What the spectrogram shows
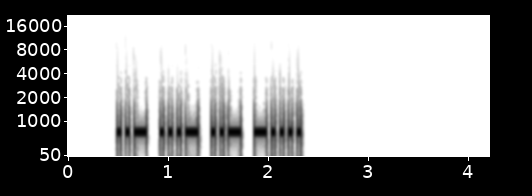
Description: Morse code, heard as a keyed tone, about 28 wpm, 700 Hz. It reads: UVU6
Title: All Cut Numbers - 4-Digit 28wpm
